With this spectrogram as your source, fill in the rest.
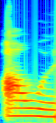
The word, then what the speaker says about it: hour: u okay except for our here we don't say uh our i need our no we say i need n our y because the pronunciation itself it pronounce our okay that's why we say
